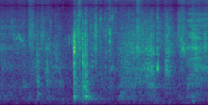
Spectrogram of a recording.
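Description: Water splashes in a bucket.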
